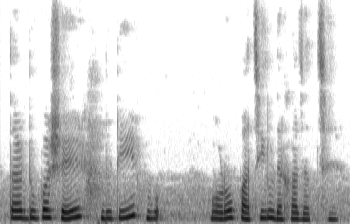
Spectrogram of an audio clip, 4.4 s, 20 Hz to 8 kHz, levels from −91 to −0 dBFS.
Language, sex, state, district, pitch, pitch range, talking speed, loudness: Bengali, female, West Bengal, Alipurduar, 255 Hz, 235-270 Hz, 110 wpm, -15 LUFS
